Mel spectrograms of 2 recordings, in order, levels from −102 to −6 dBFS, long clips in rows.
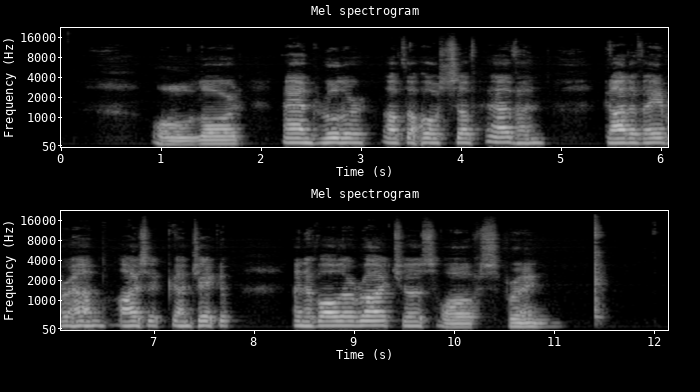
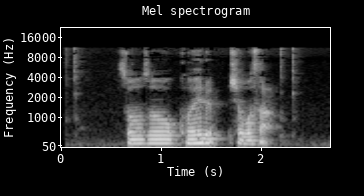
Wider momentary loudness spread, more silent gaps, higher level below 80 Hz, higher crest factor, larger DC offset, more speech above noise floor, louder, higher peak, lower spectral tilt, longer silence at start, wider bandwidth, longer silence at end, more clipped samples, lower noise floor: second, 14 LU vs 19 LU; neither; second, -86 dBFS vs -58 dBFS; about the same, 20 dB vs 20 dB; neither; first, 40 dB vs 22 dB; second, -39 LUFS vs -25 LUFS; second, -20 dBFS vs -6 dBFS; about the same, -6 dB/octave vs -5.5 dB/octave; first, 0.9 s vs 0.15 s; first, 16 kHz vs 11.5 kHz; about the same, 0.65 s vs 0.6 s; neither; first, -78 dBFS vs -46 dBFS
